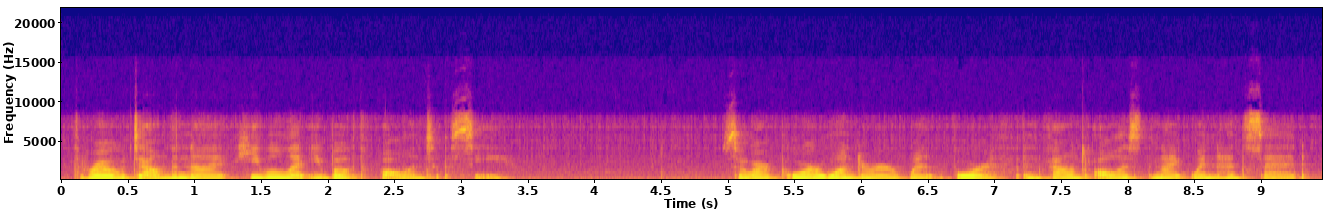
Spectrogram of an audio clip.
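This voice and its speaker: Over noticeable background noise, a woman speaks in a calm tone at a fairly slow pace. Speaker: ASMR creator. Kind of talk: ASMR story reading. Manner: calm, relaxing.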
